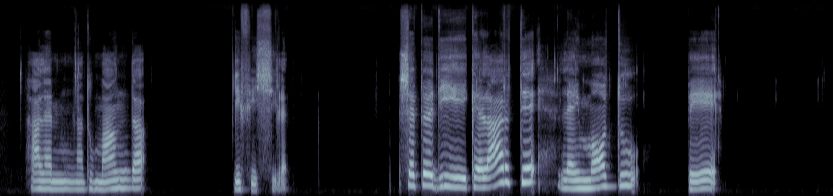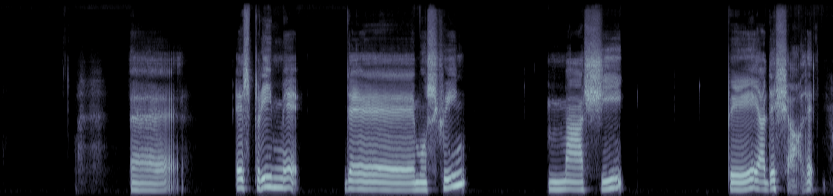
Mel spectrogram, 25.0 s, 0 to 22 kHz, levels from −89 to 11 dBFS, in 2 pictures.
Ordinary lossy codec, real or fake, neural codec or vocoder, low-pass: none; fake; vocoder, 44.1 kHz, 128 mel bands every 512 samples, BigVGAN v2; 19.8 kHz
